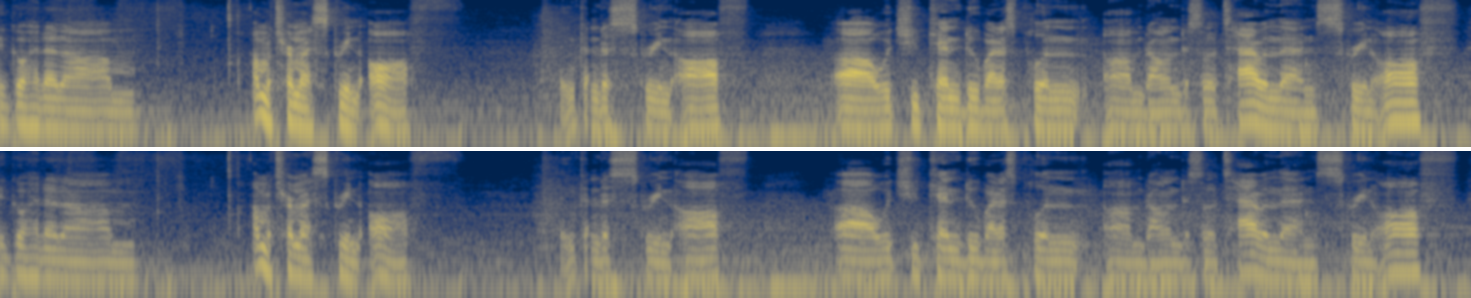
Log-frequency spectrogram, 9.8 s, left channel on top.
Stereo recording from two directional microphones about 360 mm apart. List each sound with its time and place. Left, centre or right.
0.1 s speech: left
3.8 s speech: left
